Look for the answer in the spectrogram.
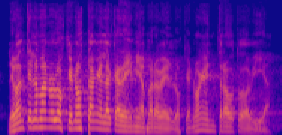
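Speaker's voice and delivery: loud, fast call to the room; rally the hall to raise hands. Real, not acted. Pide manos a la congregación. (llamado en voz alta y rápida)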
